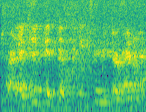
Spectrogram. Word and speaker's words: Petrie: I did get the Petrie, or I don't know how to pronounce it. Petrie, yep.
